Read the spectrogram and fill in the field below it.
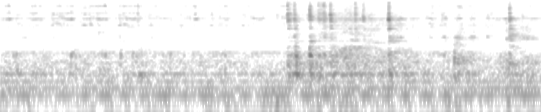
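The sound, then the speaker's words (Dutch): Whisking cream in a pan: after a quiet stretch, a metal whisk starts scraping and clicking rapidly against the pan as the cream is warmed to melt cheese in it, a busy, fairly soft clatter over a steady background hiss. “Nou, eventjes eh, Flink roeren met die garde en dan...”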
